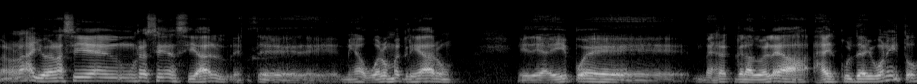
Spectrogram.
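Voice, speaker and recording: Delivered at a very slow pace, the speech has lively intonation and vocal fry. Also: man, medium pitch for a man. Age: 70s. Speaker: sports medicine specialist. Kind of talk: casual interview chat.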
